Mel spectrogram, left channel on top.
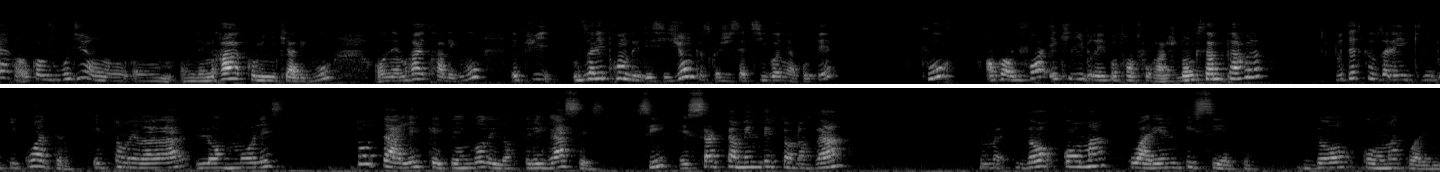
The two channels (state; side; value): different; both; correlation 0.00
